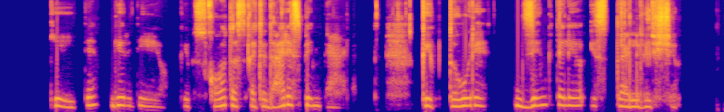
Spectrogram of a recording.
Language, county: Lithuanian, Utena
